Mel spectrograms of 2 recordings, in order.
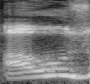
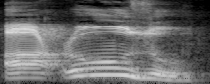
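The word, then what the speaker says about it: أعوذ: الرحمن الرحیم۔ قل اعوذ، اس میں ہم غلطی یہ کرتے ہیں کہ قل اعوذ بول دیتے ہیں، اعوذ نہیں بلکہ اعوذ، آ اور عو ان کی آواز الگ الگ آنی چاہیے۔ صحیح تلفظ اس طریقے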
